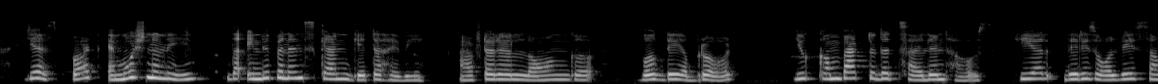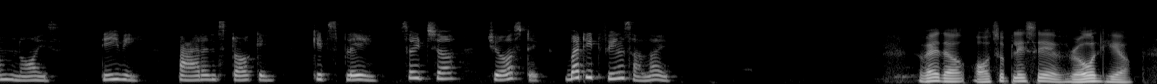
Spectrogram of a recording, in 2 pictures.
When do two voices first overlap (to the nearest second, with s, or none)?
none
